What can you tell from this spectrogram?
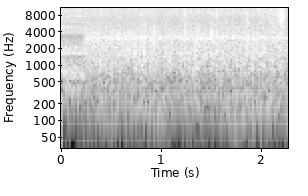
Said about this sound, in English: the storm has started. It's about 8 o'clock, but it's already pouring rain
